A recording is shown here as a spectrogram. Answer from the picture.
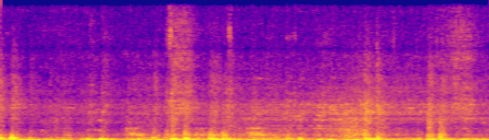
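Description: Odakyu electric commuter train running, heard from inside its rear cab: a steady low hum and rumble, with the wheels knocking over rail joints and points about six times at uneven intervals.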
